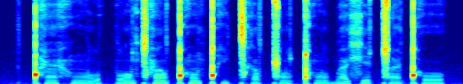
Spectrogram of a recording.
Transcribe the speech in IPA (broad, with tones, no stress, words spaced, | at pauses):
ǃʰæ̃˨hũ˨lˠ | lˠũ˨ǀʰæ̃˦lˠǃʰõ˦˨ ǃʰi˦ǀʰi˨lˠǁõ˨lˠ ǃʰũ˨lˠ bæ˨xʲæ˦ǁæ˨˦ǃʰo˦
